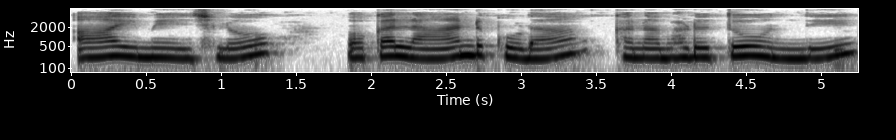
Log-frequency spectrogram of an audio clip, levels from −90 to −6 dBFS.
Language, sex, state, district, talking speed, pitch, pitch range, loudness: Telugu, female, Andhra Pradesh, Sri Satya Sai, 90 wpm, 220 Hz, 210-250 Hz, -14 LUFS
